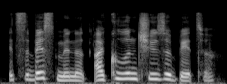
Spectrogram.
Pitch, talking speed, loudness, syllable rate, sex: 220 Hz, 235 wpm, -16 LUFS, 6.6 syllables/s, female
